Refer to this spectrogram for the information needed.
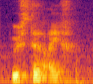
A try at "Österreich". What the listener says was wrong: That's not what it's called. It's Ö in the beginning. Österreich.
